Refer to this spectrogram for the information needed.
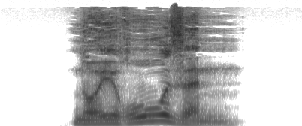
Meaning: plural of Neurose
- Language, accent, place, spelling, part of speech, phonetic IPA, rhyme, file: German, Germany, Berlin, Neurosen, noun, [nɔɪ̯ˈʁoːzn̩], -oːzn̩, De-Neurosen.ogg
